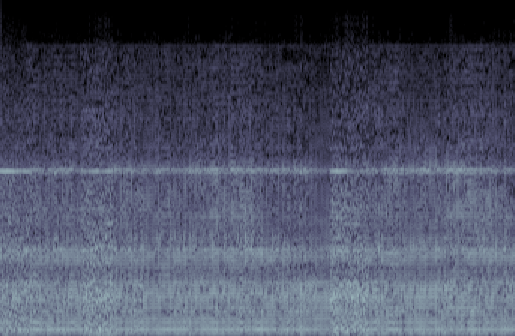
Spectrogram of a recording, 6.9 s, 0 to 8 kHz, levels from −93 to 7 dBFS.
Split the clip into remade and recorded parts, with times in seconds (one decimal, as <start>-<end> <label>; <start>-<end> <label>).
0.0-0.4 recorded; 0.4-1.1 remade; 1.1-1.5 recorded; 1.5-4.4 remade; 4.4-4.9 recorded; 4.9-6.9 remade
